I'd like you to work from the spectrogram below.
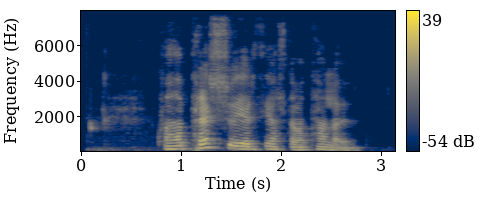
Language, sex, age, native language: Icelandic, female, 60-69, Icelandic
